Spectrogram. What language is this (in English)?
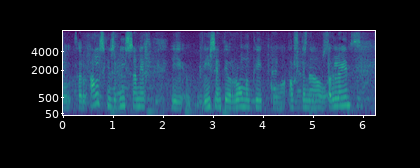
Icelandic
